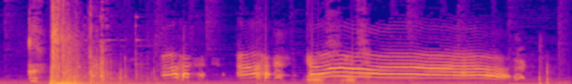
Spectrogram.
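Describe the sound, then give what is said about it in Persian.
A cat meows several times in an apartment, short calls leading into one long, drawn-out wail that rises and then falls away, with a brief thump and scuffle near the start. “آخه توی آپارتمان سگ یا گربه نگهداری میکنن؟”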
